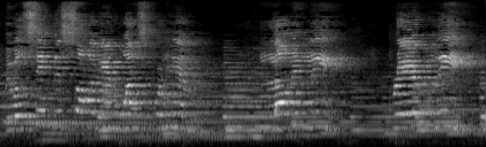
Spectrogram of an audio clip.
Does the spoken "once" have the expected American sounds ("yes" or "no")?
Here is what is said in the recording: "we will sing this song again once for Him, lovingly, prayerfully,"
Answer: yes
